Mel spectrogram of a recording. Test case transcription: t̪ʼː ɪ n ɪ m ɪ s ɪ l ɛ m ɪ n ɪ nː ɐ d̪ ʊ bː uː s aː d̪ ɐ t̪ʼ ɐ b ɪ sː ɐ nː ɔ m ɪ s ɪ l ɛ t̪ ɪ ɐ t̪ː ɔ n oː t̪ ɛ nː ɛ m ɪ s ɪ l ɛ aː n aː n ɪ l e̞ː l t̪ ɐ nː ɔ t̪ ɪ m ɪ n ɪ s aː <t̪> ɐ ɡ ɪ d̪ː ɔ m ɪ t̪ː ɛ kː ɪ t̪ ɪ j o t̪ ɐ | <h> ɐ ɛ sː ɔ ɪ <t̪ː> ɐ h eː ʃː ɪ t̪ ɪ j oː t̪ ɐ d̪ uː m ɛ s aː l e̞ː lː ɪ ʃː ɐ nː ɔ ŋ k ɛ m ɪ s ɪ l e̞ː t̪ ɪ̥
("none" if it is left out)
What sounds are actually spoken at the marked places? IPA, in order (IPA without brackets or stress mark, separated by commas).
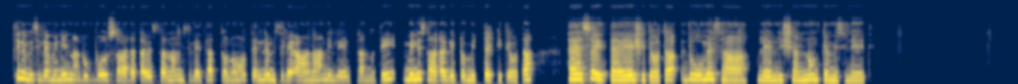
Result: d̪, h, t̪ː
